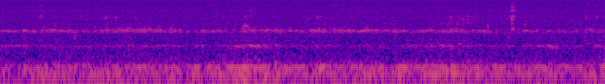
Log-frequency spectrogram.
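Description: Sit-on-top fishing kayak being paddled over shallow water: a steady low rumble of wind and water on the hull-mounted microphone, with faint paddle and water ticks and a faint steady hum.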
